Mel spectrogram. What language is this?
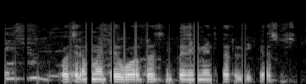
Spanish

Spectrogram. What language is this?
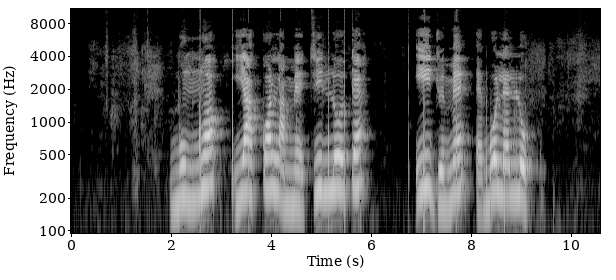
Mpumpong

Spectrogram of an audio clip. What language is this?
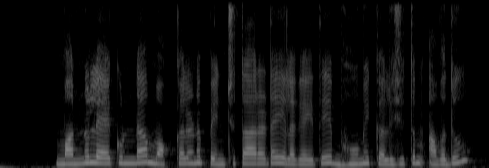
Telugu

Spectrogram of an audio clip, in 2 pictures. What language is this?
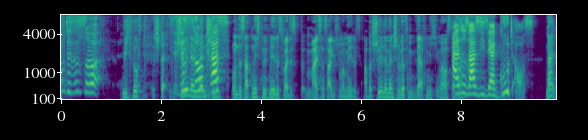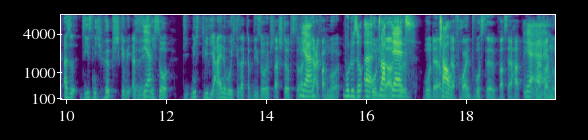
German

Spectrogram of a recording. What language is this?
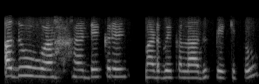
Kannada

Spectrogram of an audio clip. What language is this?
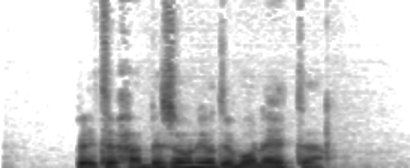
Interlingua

